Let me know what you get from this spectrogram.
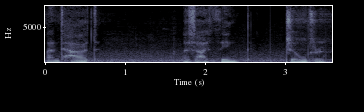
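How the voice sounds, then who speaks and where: A man doing a low, hushed ghost. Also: slight background noise. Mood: solemn. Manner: quiet, measured speech. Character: solemn spirit, calm and sparing of words.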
